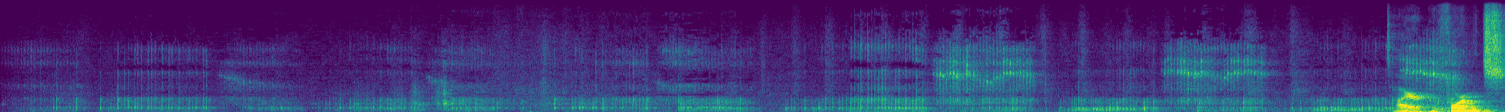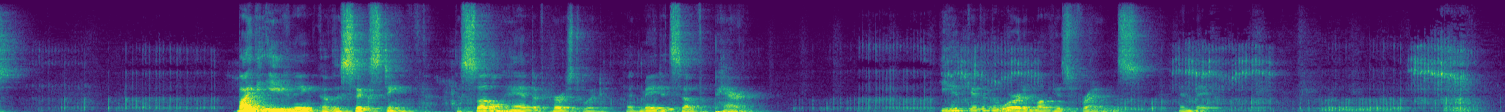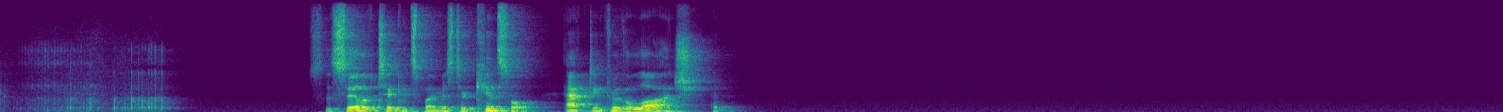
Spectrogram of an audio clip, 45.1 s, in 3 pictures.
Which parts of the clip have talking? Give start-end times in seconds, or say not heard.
13.9-15.1, 17.4-22.6, 24.4-27.1, 33.2-37.3.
